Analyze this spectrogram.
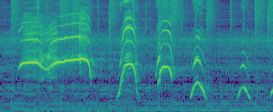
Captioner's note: screams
